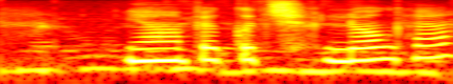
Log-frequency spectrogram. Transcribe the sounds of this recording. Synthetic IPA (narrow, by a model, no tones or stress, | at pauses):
jɐɦãpekʊt͡ʃʰloːɡɦɛ̃ː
